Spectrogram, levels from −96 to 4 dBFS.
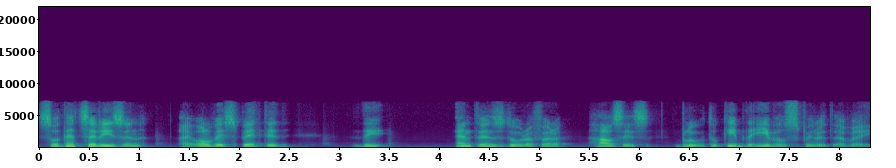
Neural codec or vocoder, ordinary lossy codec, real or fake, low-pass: codec, 24 kHz, 0.9 kbps, DualCodec; MP3, 64 kbps; fake; 7.2 kHz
